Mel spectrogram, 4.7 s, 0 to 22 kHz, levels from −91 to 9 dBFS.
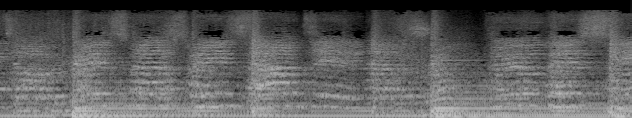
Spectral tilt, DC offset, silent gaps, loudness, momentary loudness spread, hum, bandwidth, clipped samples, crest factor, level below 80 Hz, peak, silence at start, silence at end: -5 dB/octave; under 0.1%; none; -21 LUFS; 5 LU; none; 15.5 kHz; under 0.1%; 16 dB; -28 dBFS; -4 dBFS; 0 s; 0 s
